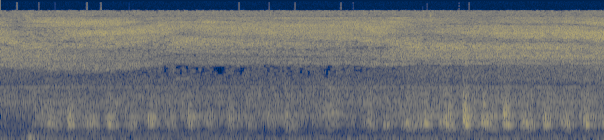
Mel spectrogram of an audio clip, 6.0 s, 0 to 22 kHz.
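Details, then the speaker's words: Fetal heartbeat on Doppler, played back from a phone recording: rapid, regular whooshing pulses over steady hiss, about 150 beats a minute. "the last video I wasn't able to show you guys let you guys hear the heartbeat because I did to make a little recording of raps I'm gonna play that for my phone right now"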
